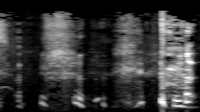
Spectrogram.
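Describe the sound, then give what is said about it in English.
A person coughs several times in a rough, irregular burst, fairly loud, ending with a harsher, throat-clearing hack. “… made you cough?”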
